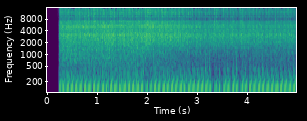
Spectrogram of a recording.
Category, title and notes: Sound effects > Other mechanisms, engines, machines
puhelin clip prätkä (8)
Motorcycle, Supersport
